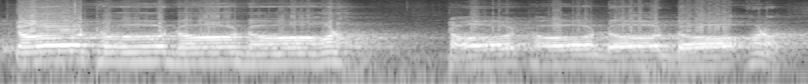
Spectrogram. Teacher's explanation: तो ताड़वा अने दात वच्चे नो भाग छे एने मूर्धन कहेवाय, एटले कहेवाय मूर्धन्य। · નથી તાળવે જતી, નથી દાંત ઉપર જતી, દાંતવા અને તાળની વચ્ચે અડે. જો દાંતને બી નથી અડતી અને તાળવે બી નથી બોલતી. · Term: મૂર્ધન્ય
